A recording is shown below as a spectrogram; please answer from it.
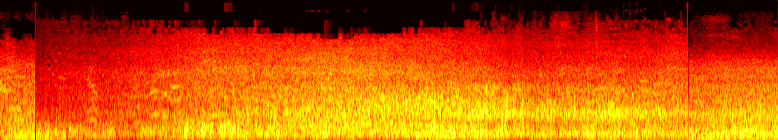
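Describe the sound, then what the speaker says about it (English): Rushing water of Niagara Falls at night, near the American Falls by Clifton Hill: a loud, continuous roar with wind buffeting the microphone throughout. "You can see the American Falls over there."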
